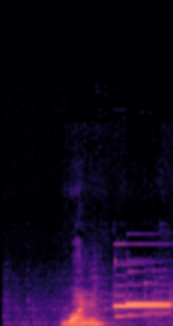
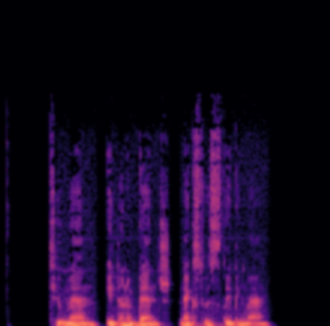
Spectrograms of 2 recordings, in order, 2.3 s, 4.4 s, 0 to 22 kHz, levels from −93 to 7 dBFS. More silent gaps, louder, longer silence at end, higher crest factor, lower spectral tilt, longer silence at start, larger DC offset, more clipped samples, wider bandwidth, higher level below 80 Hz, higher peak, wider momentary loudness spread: neither; first, -17 LUFS vs -22 LUFS; second, 0 s vs 0.85 s; about the same, 14 dB vs 16 dB; about the same, -8 dB/octave vs -7 dB/octave; first, 0.8 s vs 0.65 s; neither; neither; second, 6.6 kHz vs 14 kHz; second, -66 dBFS vs -56 dBFS; about the same, -6 dBFS vs -6 dBFS; about the same, 9 LU vs 9 LU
